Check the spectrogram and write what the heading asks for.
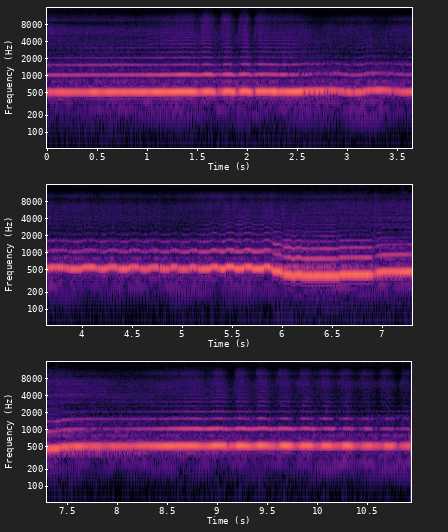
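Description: Bamboo transverse flute (bansuri) playing long held notes: a high note with a slow vibrato, a dip to a lower note about six seconds in, then back up to the first note and held, over a soft sustained chord.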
